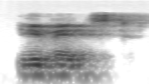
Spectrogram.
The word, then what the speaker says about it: evince: and even the pronunciation I noticed the people who are saying against it's pronounced as events so something to note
